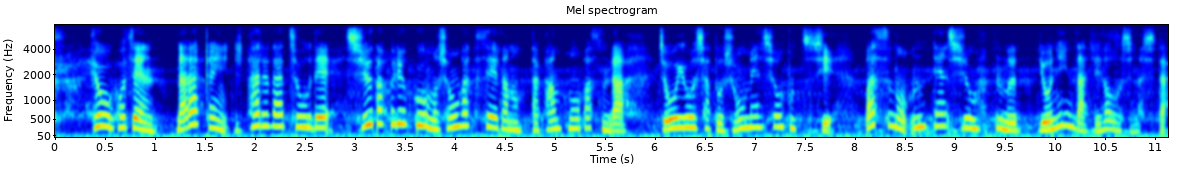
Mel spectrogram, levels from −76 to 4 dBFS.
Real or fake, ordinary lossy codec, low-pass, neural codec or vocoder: fake; none; 7.2 kHz; autoencoder, 22.05 kHz, a latent of 192 numbers a frame, VITS, trained on many speakers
